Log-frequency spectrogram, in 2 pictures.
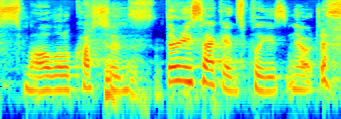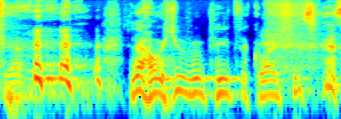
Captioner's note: laughs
